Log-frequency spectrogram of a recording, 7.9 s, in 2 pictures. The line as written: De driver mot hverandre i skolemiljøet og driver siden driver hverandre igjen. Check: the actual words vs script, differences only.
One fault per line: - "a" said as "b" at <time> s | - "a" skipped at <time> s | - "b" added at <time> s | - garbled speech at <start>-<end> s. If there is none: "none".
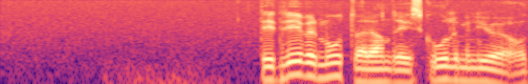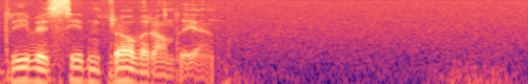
- "driver" said as "fra" at 4.8 s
